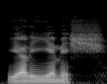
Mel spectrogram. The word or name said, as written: Yagliyemmish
